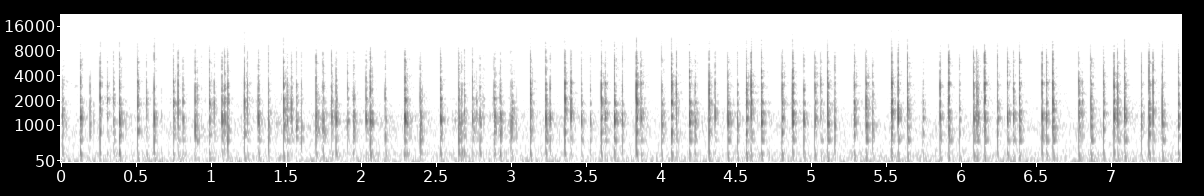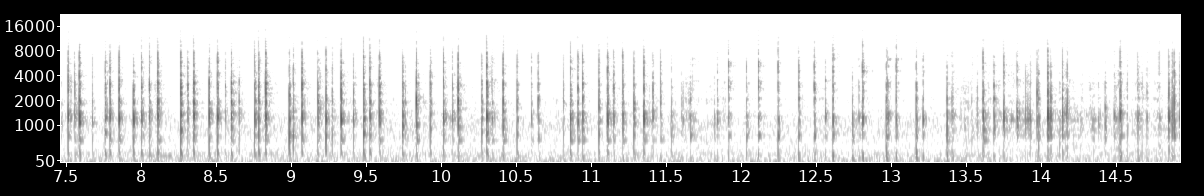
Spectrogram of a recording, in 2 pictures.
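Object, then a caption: Small cardboard box. Long nails tap rapidly on a small, tall, brown cardboard cosmetic box with a Drug Facts label, hollow and closed. The result is a fast, continuous stream of dry, crisp clicks with almost no ring, centered around 2 kHz, bright on top and with very little low end.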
